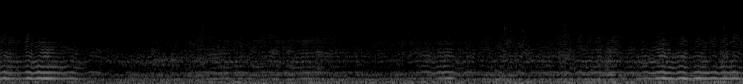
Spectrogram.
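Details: At a backyard hive started in spring 2023, honey bees fly in and out of the yellow box, the strongest colony. A constant busy hum with clear higher tones passing by, louder at the start and end, fills the clip.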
